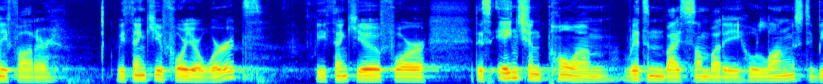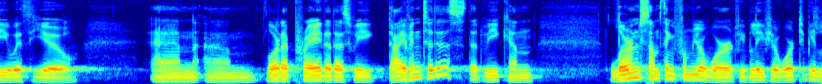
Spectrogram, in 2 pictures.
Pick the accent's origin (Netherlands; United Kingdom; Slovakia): Netherlands; I'm from the Netherlands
